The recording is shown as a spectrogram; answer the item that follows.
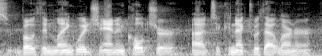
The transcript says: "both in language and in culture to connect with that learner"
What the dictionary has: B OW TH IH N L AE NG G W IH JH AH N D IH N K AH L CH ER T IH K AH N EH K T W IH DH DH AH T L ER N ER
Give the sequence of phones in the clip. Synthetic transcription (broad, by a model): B OW TH IH N L AE NG G W IH JH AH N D IH N K AH L CH ER T IH K AH N EH K T W IH DH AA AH T L ER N ER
